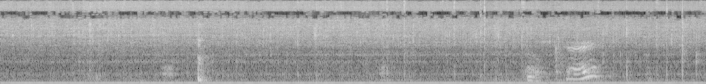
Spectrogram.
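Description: Diced ham frying in a hot pan for an omelette, a steady low sizzle and crackle with a few soft pops and stirring scrapes, a voice briefly speaking once.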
